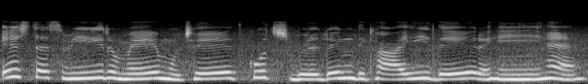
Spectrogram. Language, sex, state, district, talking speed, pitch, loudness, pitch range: Hindi, female, Madhya Pradesh, Katni, 100 wpm, 265 Hz, -9 LUFS, 245-285 Hz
